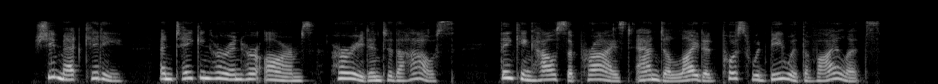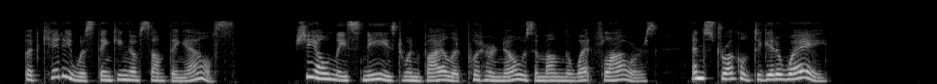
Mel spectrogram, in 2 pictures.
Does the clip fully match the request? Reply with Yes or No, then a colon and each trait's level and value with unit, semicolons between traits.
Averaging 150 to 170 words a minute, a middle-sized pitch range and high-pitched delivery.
No: average, 155 wpm; wide, 5.9 semitones; high, 205 Hz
